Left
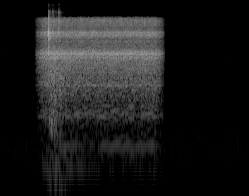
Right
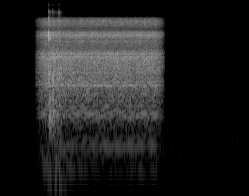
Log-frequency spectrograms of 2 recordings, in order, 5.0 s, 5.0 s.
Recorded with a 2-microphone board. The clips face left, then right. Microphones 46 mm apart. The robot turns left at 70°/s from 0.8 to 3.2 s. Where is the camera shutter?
40° right (ahead or behind), 7.5 m; by 1.3 s 65° right (ahead or behind), 7.5 m.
